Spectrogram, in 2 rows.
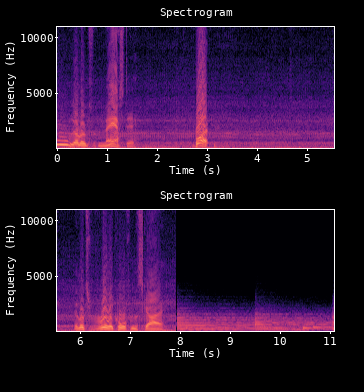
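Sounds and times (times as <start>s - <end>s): motorcycle engine running: 0.0s - 7.9s
motorcycle riding on gravel: 0.0s - 7.9s.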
